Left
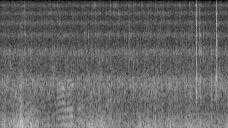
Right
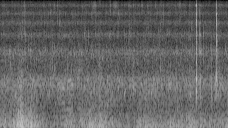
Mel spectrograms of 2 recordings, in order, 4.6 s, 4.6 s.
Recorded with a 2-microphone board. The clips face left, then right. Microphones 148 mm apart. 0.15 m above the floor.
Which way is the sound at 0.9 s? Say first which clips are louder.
Left 3 dB; 35° left (ahead or behind).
